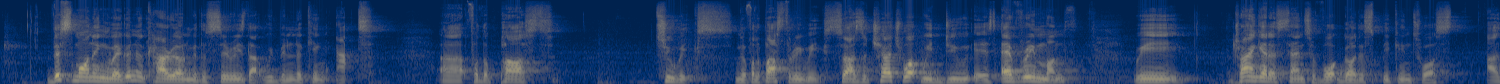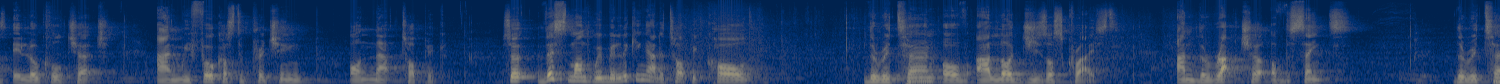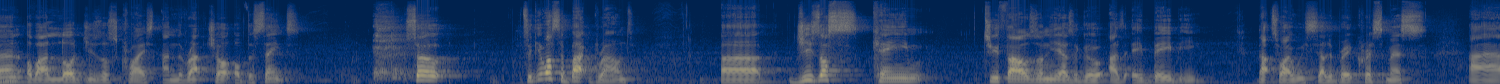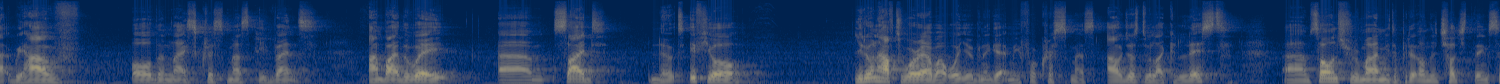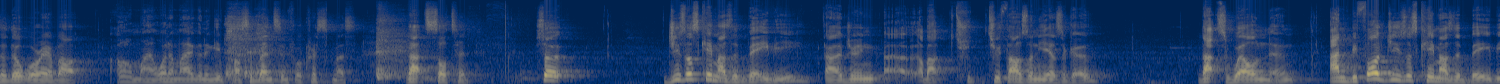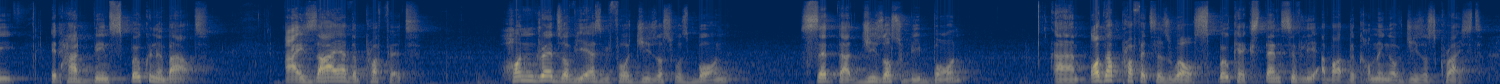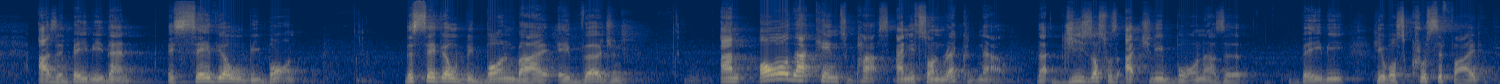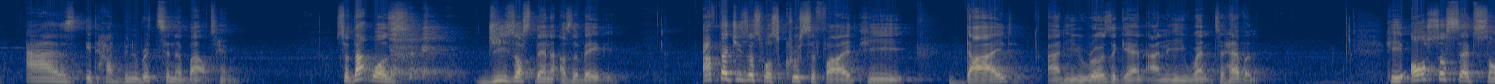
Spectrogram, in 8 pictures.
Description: Service Type: Sunday Service Sermon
